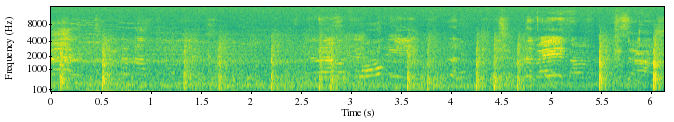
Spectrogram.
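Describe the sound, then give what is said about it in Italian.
Fireworks go off in many sharp, irregular pops and cracks over a steady low rumble, with a few faint whistling tones mixed in. “No, questi sono fuochi d'artificio.”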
